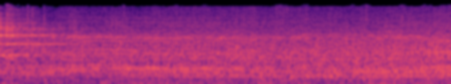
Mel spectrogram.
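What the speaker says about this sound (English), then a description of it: "the crowd boos Lepikhin for what they judge to have been a less than spirited effort" A boxing crowd at the Isaac Chilemba vs Vasily Lepikhin fight roars steadily with a dense wash of voices and scattered applause, sustained and fairly loud throughout with no break.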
